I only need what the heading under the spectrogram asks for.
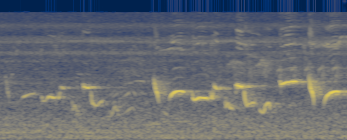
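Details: Straw-headed bulbul singing a rich, liquid warble of looping whistled phrases that rise and fall, broken into short bursts with brief pauses, over a faint hiss.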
